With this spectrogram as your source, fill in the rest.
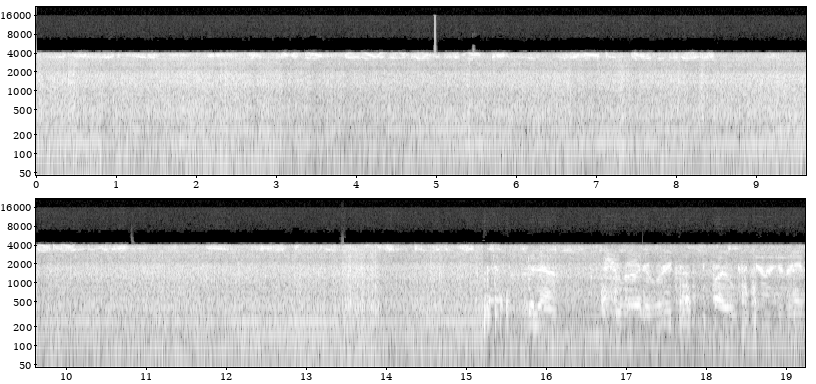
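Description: Shortwave radio static hisses steadily.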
